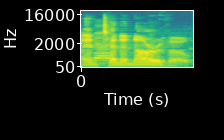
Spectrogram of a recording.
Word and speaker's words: Antananarivo: Antananarivo, I think? No, Antananarivo. There's another A in there.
